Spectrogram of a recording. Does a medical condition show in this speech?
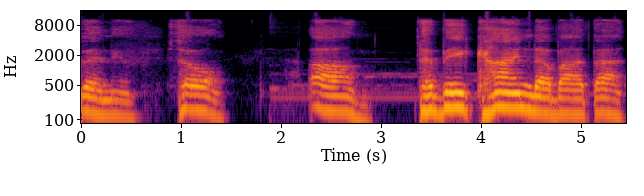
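Yes: ALS.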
